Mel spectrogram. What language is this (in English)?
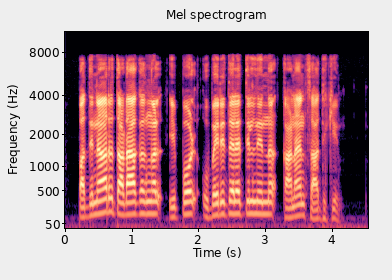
Malayalam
